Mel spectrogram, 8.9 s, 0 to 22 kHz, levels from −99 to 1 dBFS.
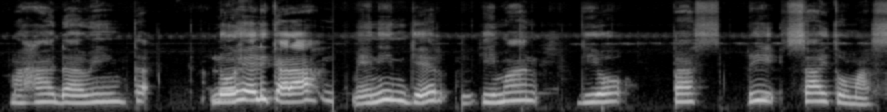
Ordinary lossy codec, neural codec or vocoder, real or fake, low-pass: none; none; real; none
